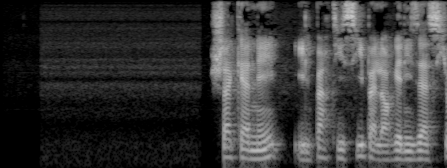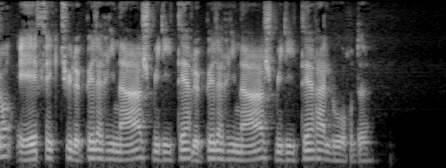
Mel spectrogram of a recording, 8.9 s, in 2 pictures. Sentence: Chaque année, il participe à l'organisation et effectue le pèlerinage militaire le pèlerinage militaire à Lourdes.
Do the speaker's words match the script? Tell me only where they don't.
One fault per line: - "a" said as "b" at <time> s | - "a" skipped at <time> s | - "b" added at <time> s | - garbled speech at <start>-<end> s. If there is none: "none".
none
